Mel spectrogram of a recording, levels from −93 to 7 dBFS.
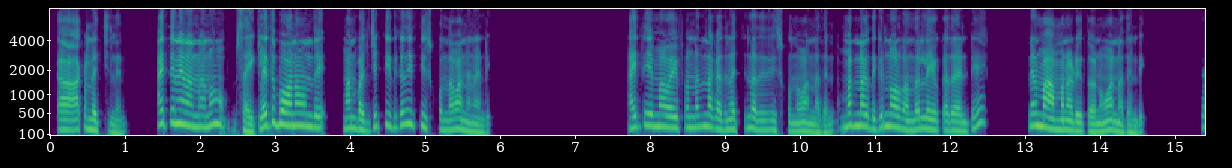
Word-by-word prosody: ఆ! - - +4 0.2
అక్కడ 195 +1 -3
నచ్చిందండి. 135 -5 -3 0.4
అయితే 280 +1 +2
నేనన్నాను 235 -2 +3 0.4
సైకిల్ 145 - +1
అయితే 310 - -1
బానే 250 -1 +5
ఉంది. 220 -2 +1 0.3
మన 205 - +1
బడ్జెట్ 205 - -4
ఇది 215 -1 -7
కదా! 270 +2 0
ఇది 240 - -12
తీసుకుందాం 180 -4 -3
అన్నానండి. 135 -5 -2 1.9
అయితే 220 +4 0 0.2
మా 230 - +2
వైఫ్ 205 -1 +1
అన్నది 215 +2 -2
నాకది 185 -5 -1
నచ్చింది 200 +4 -3
అదే 170 0 -3
తీసుకుందాం 150 -1 -4
అన్నదండి. 125 -2 -4
మరి 245 0 +1
నా 240 - +4
దగ్గర 220 +5 -1
400 185 -3 +1
లేవు 175 -2 +1
కదా! 165 0 0
అంటే 170 - -4 0.7
నేను 245 0 +2
మా 210 - +7
అమ్మనడుగుతాను 150 -5 +1
అన్నదండి. 130 -7 -2 0.8
య - - -2
180 Hz, 145 wpm, -24 LUFS, 150-220 Hz, 1.9 s, మా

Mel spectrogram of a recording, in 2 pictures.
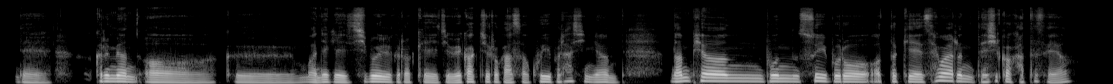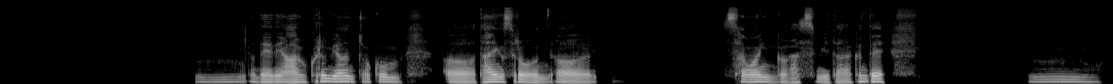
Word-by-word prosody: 네. 90 -6 -6 0.4
그러면 140 -4 +4
어 95 -3 -1
그 95 -3 -5
만약에 110 0 +1
집을 125 +4 +3
그렇게 100 -1 -3
이제 90 +1 -4
외곽지로 115 +3 +1
가서 95 -1 -2
구입을 115 +2 0
하시면 115 -8 -2 0.5
남편분 145 -2 +4
수입으로 130 -4 +3
어떻게 130 -2 0
생활은 150 -3 +2
되실 110 +2 -4
것 - - +1
같으세요? 100 +8 -7 2.4
음. 115 0 -12 0.2
네네. 110 -1 +1
아우 105 +1 +1
그러면 135 -2 +1
쪼끔 110 -2 -3 0.4
어 95 -2 0
다행스러운 110 -3 +1
어 95 -2 +1 1.3
상황인 115 -2 0
것 95 - -3
같습니다. 95 0 -4
근데 130 +2 +1 1.4
음. 120 -2 -10
115 Hz, 205 characters per minute, -23 LUFS, 100-130 Hz, 2.4 s, 그러면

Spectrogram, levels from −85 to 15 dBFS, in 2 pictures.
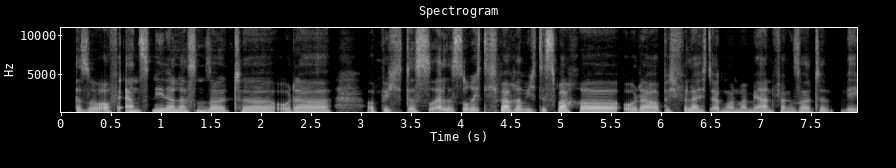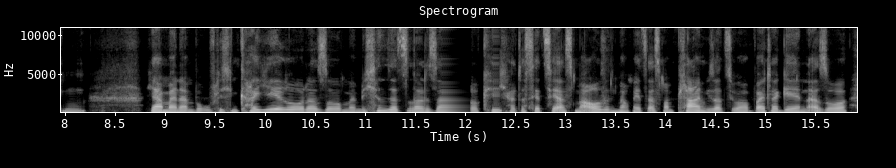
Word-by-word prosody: also, 175 0 -1
auf - - 0
ernst 185 +2 +1
niederlassen 195 -3 0
sollte 180 0 0
oder 165 -1 0 0.3
ob - - -8
ich 180 - -5
das 180 - +1
alles - - +2
so - - 0
richtig 250 +1 -4
mache, 225 -1 +5
wie 210 - -5
ich 210 - -10
das - - +2
mache 200 -1 +5
oder 165 -1 +1
ob 160 - -6
ich - - -6
vielleicht 170 0 -2
irgendwann 170 -1 -4
mal 165 0 -5
mir 165 - -1
anfangen 170 0 -4
sollte 170 0 -4
wegen, 170 -1 -8 0.6
ja, 195 -2 +6
meiner 160 -2 +2
beruflichen 180 +3 -7
Karriere 200 +3 +2
oder 185 -2 +1
so, 185 0 -1
mal 165 -1 -5
mich 165 0 -3
hinsetzen 205 -3 0
sollte 190 -1 +1
und 175 - -3
sagen: 175 -1 -5
„Okay, 170 +3 -5
ich - - -7
halte 180 0 -6
das 175 - -2
jetzt 175 - +1
hier - - +3
erst 170 - -1
mal - - +2
aus 200 0 +3
und - - -4
ich - - -8
mache 170 0 -3
mir - - -1
jetzt 165 - -10
erst - - -1
mal 160 - -2
'n - - -11
Plan, 195 -1 +4
wie - - -7
soll's 165 0 -2
überhaupt 160 0 -3
weitergehen?“ 180 -2 +1
Also, 170 +1 +1
180 Hz, 235 wpm, -22 LUFS, 170-195 Hz, 0.6 s, ja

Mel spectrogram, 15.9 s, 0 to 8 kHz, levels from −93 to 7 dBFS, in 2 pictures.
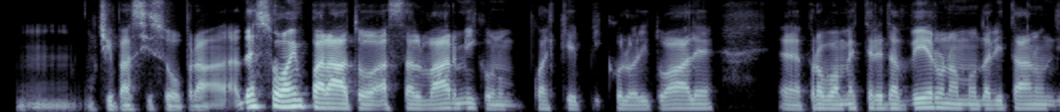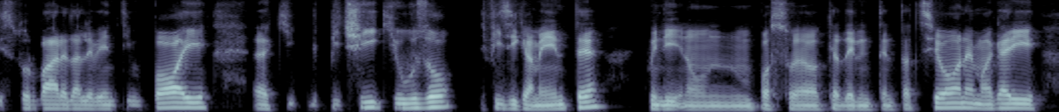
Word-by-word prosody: mhmm, - - -14
ci - - -1
passi - - 0
sopra. 65 +2 -2
Adesso 155 +2 +5
ho 150 - +11
imparato 120 -8 +7
a 110 - +2
salvarmi, 120 +3 +1
con 105 -3 -6
un 95 -1 -10
qualche - - -8
piccolo 105 -2 -8
rituale, 110 +3 -2 0.4
ehm, 100 -2 -3
provo 110 0 0
a - - +1
mettere 110 +1 -3
davvero 120 +4 +2
una 115 -2 -1
modalità 110 0 -3
non 105 -1 -5
disturbare 105 0 -3
dalle 105 -1 -4
20:00 100 0 -8
in 100 -1 -15
poi. 130 +1 +1 0.3
Ehm, - - -5
chi - - -19
il - - -24
PC 135 +6 -3
chiuso, 130 +5 -2
fisicamente, 105 +7 -1 0.3
quindi 100 -2 -2
non 85 -1 -6
posso 90 +2 -4
cadere 95 0 -3
in 90 - -6
tentazione. 125 +8 -3
Magari, 115 0 0
110 Hz, 150 wpm, -21 LUFS, 100-120 Hz, 0.4 s, ho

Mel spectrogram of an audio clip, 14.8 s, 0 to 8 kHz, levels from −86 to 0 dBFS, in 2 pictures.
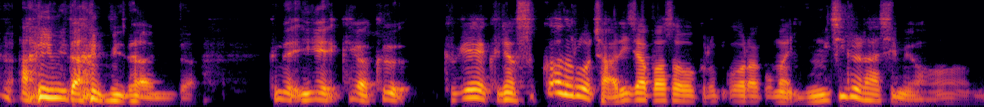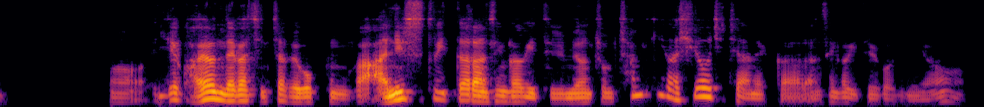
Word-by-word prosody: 아닙니다, 175 -4 +7
아닙니다, 120 - +3
아닙니다. 85 -2 -7 0.5
근데 145 -2 -4
이게 135 0 0
그러니까 - - -1
그 - - -3 0.2
그게 170 +6 +2
그냥 145 +2 +1
습관으로 215 - +3
자리 125 - 0
잡아서 130 -4 +3
그런 110 +1 -14
거라고만 105 -3 -3
인지를 135 - +1
하시면 95 - -4 1.3
'어 90 -1 -20
이게 215 -9 -9
과연 145 +2 +1
내가 120 -1 +1
진짜 120 +1 -12
배고픈가 95 -4 -6
아닐 150 - +4
수도 155 0 -10
있다.'라는 125 -7 -2
생각이 105 -3 -7
들면 90 +1 -9
좀 95 - -14
참기가 230 -2 -11
쉬워지지 200 +7 -7
않을까라는 85 -2 -15
생각이 95 -3 -17
들거든요. 80 +4 -22
120 Hz, 375 characters per minute, -21 LUFS, 95-150 Hz, 1.3 s, 아닙니다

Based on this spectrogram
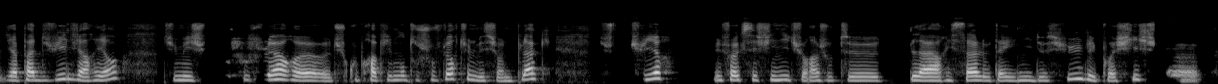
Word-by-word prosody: il - - -17
y - - -2
a 185 - +6
pas 195 +1 +4
d'huile, 200 +6 -3
il 230 - -5
y - - 0
a 175 - +4
rien. 200 +9 0 0.4
Tu 200 - -9
mets 195 -1 0
du 185 - -5 0.4
chou-fleur, 215 +1 +3
heu, 175 -3 +4
tu - - -9
coupes 195 - -13
rapidement 200 +1 0
ton 195 0 -12
chou-fleur, 210 +6 0
tu 250 -2 -6
le 205 - -2
mets 175 - -2
sur 175 -2 -6
une 165 +1 -5
plaque, 245 +5 +2 0.5
tu - - -11 0.2
cuire. 275 +4 +2 0.4
Une 195 - -4
fois 200 +1 +2
que 200 - -6
c'est 200 - -4
fini, 205 +1 -2
tu 185 - -7
rajoutes, 180 +1 -4
heu, 175 -1 -2 0.3
de 195 - +3
la 180 -2 +7
harissa, 185 +1 +3
le 180 -2 -3
tahini 175 +1 -3
dessus, 175 +9 -3
les 205 -5 0
pois 170 - -2
chiches, 220 +6 -4 0.3
heu, - - -4
190 Hz, 220 wpm, -25 LUFS, 180-210 Hz, 0.5 s, la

